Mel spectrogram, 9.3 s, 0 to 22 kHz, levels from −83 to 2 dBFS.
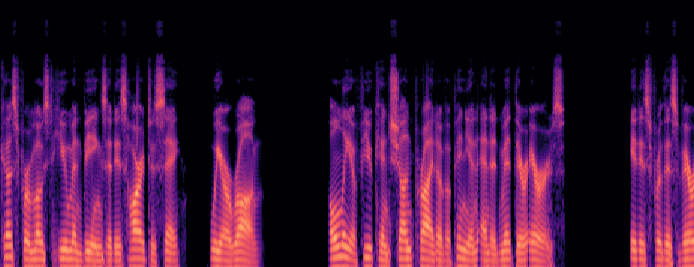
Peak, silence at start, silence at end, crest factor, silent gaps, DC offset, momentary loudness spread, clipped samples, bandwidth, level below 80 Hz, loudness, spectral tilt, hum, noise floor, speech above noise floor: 0 dBFS; 0 s; 0 s; 18 dB; 2.50-2.74 s, 3.59-4.32 s, 7.59-8.34 s; 2%; 7 LU; under 0.1%; 9.6 kHz; -44 dBFS; -19 LUFS; -5.5 dB/octave; none; under -90 dBFS; over 72 dB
